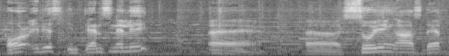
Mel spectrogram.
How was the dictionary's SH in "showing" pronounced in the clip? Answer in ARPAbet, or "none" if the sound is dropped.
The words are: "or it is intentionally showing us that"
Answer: S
